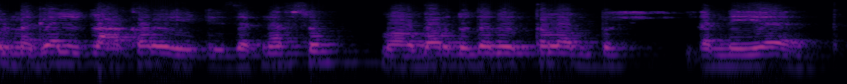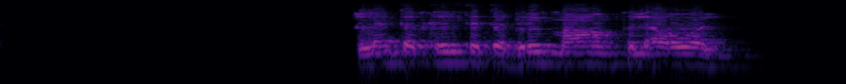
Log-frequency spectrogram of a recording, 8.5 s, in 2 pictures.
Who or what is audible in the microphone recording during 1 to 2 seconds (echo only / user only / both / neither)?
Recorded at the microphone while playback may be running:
echo only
